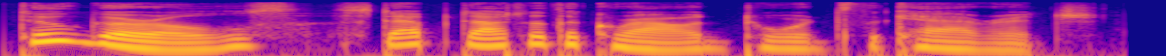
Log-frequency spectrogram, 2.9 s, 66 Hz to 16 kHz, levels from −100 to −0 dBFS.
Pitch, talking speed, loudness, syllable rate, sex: 170 Hz, 205 wpm, -21 LUFS, 5.3 syllables/s, female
